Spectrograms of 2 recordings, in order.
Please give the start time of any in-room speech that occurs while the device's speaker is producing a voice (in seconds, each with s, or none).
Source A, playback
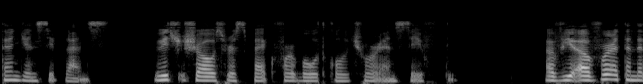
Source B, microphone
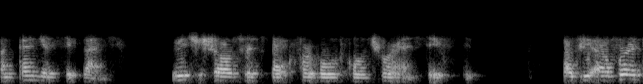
none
